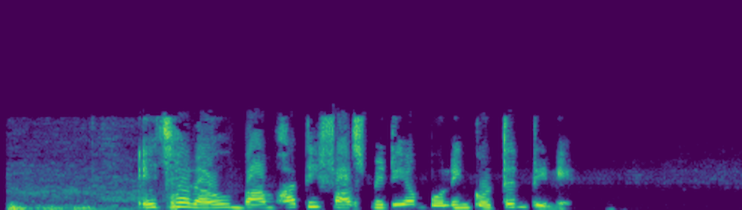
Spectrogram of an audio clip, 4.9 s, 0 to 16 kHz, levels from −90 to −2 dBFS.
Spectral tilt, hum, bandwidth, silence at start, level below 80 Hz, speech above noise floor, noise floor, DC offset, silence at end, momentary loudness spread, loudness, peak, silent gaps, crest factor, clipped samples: -4 dB/octave; none; 7.6 kHz; 0.05 s; -54 dBFS; 50 dB; -69 dBFS; under 0.1%; 1.15 s; 16 LU; -19 LUFS; -4 dBFS; none; 16 dB; under 0.1%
